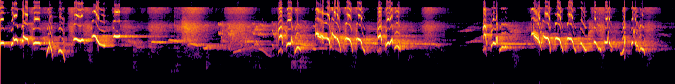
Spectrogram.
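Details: Oriental magpie-robin singing as a training lure for pet birds: three loud phrases of quick, varied whistles and chirps, many sliding downward, separated by quieter twittering pauses.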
